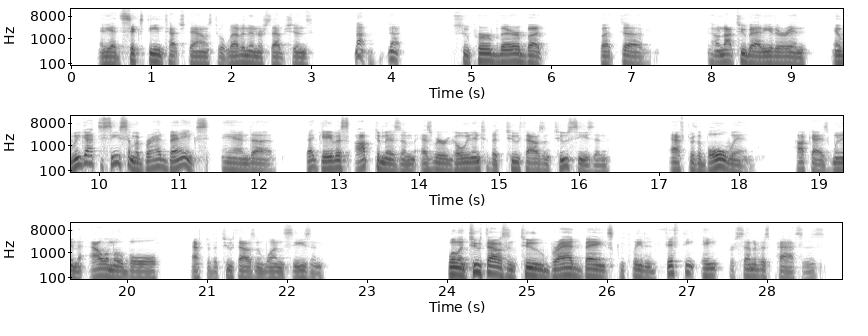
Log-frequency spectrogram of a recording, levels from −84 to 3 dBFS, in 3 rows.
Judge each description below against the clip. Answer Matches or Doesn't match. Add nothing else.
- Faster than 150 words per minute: Doesn't match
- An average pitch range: Matches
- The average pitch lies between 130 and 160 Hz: Doesn't match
